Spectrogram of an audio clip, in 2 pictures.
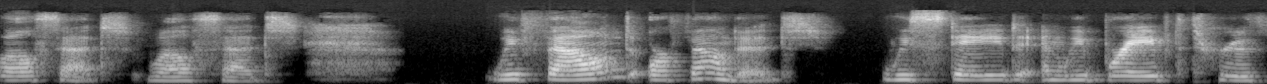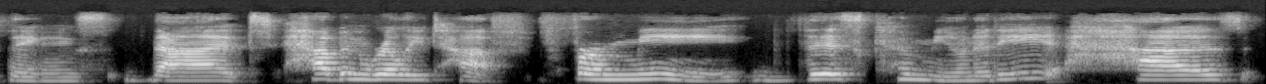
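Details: Adult woman speaking; ordinary speech.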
